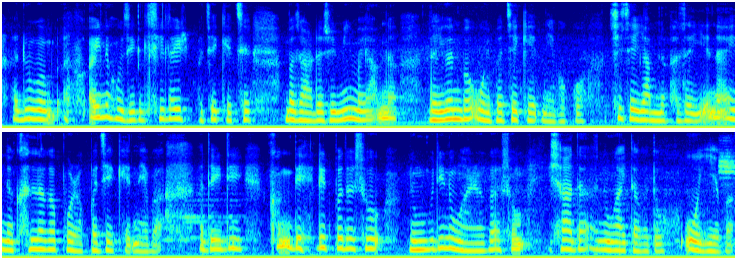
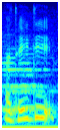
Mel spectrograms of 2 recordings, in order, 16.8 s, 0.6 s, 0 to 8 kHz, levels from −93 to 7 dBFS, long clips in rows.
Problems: background sounds at intervals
